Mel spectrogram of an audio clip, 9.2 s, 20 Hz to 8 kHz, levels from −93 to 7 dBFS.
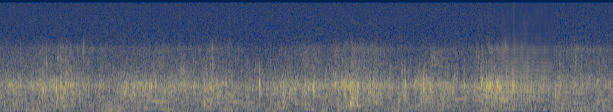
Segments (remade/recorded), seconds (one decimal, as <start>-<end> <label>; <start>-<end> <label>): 0.0-7.5 recorded; 7.5-8.3 remade; 8.3-9.2 recorded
